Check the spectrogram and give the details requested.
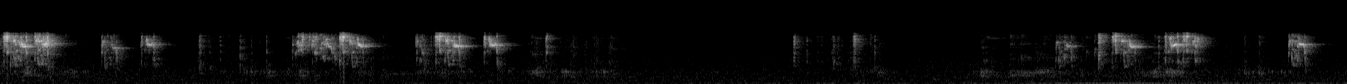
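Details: Budgerigars bathing in an aviary bath with carrot greens chatter in bright, scratchy bursts of high chirps and warbles separated by brief pauses.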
